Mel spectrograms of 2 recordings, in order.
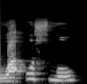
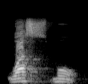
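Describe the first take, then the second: First: A 'u' vowel is sounded before 'smu'. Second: No vowel is sounded before 'smu'. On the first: The speaker calls it wrong. "apalagi dibaca wa usmu" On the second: The speaker calls it right. "hamzah wasol gak dibaca. Langsung masuk ke huruf berikutnya"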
